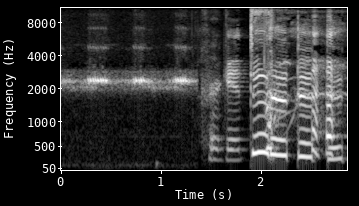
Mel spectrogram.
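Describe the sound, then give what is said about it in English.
A steady, high-pitched cricket chirp sound effect pulses rhythmically for over a second, then cuts off as loud voices take over. “You better put them crickets in.”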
